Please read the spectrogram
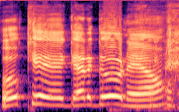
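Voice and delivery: put-on Canadian accent, way up high. Speaker recalls how Doug Melvin ended phone calls, in his Canadian accent. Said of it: "in that Canadian accent".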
